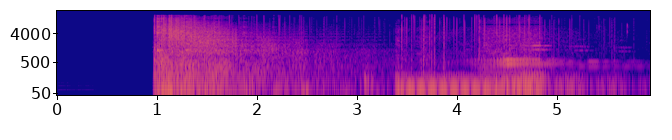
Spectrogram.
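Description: A spaceship swoops in with a rushing whoosh and a low rumble.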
